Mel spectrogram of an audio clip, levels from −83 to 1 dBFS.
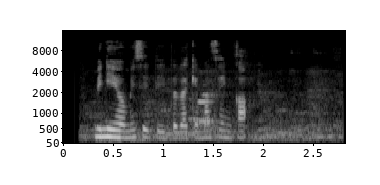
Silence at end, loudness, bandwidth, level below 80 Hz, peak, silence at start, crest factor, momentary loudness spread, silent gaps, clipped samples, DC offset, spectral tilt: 0 s; -29 LUFS; 11.5 kHz; -78 dBFS; -12 dBFS; 0.2 s; 18 dB; 22 LU; none; under 0.1%; under 0.1%; -4.5 dB/octave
